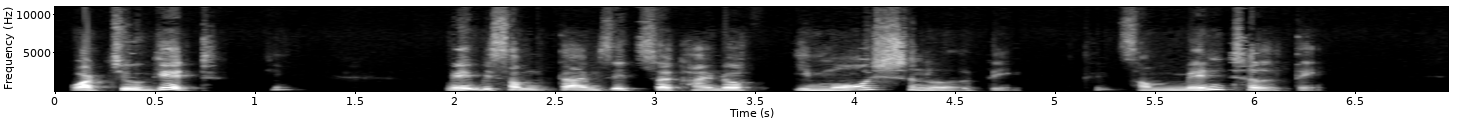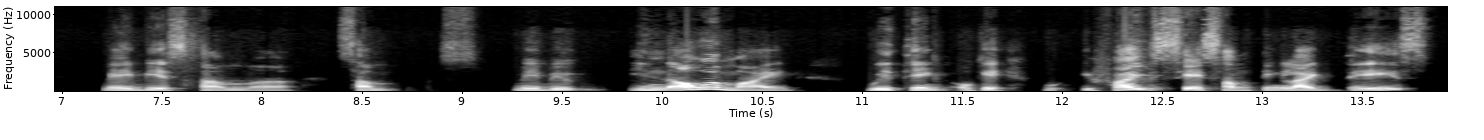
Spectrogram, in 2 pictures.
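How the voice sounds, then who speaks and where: A man who is a Buddhist monk, teaching a slow, measured dharma talk in a gentle, repetitive way with pauses and fillers. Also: fairly high pitch, lo-fi sound.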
